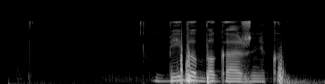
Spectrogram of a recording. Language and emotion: Russian, neutral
